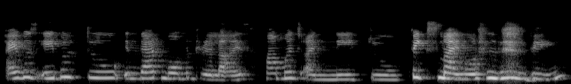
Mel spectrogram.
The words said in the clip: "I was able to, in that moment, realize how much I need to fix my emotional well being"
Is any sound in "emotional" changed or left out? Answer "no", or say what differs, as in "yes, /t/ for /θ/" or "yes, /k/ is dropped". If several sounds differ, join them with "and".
yes, /n/ is dropped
